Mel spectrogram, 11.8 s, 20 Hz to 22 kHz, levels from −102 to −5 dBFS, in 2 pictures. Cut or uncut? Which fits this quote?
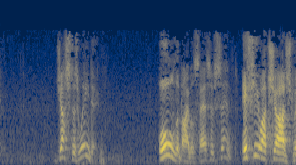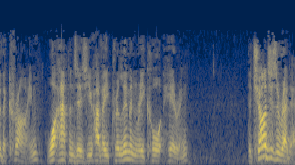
cut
